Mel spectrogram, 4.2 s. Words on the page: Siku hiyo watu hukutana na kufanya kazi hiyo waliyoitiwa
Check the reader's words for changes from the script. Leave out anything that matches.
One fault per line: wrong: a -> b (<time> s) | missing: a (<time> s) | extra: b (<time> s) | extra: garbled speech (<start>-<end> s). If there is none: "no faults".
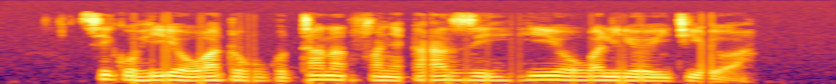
missing: na (1.7 s)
